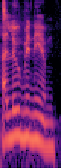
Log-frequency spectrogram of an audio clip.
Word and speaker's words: aluminium: Aluminium. Yeah. You wanted to know the British pronunciation. I'll concede that one with you. So aluminium. That's foreign to us.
